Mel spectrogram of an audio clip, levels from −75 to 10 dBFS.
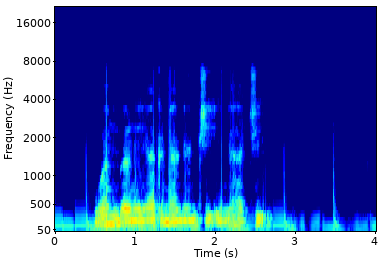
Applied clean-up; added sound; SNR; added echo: neural mask model RNNoise.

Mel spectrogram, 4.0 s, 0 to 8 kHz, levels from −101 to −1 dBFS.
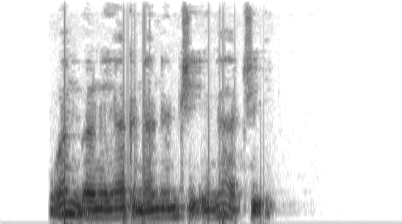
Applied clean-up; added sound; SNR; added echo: none; none; none; none.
